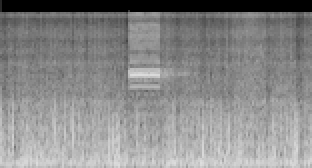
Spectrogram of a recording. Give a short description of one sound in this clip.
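A motorcycle horn beeps briefly.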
